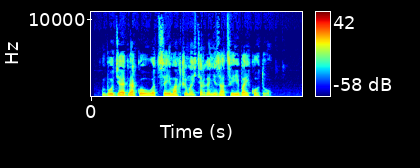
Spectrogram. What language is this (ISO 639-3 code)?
bel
